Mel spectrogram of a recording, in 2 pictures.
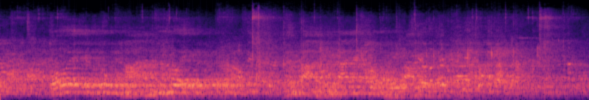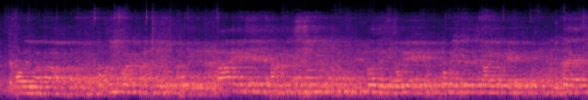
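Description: Table tennis balls click against paddles and tables.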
